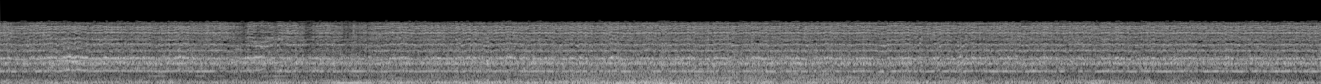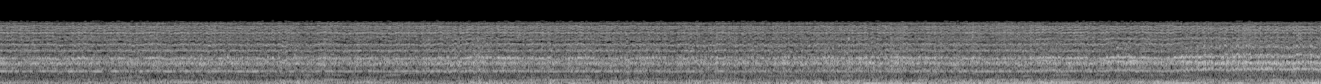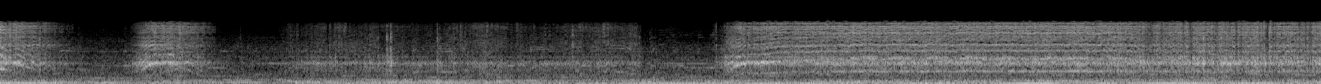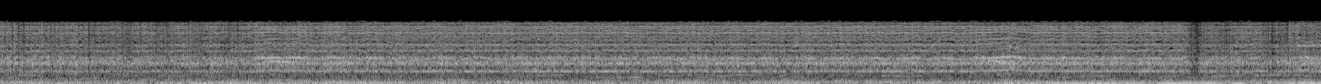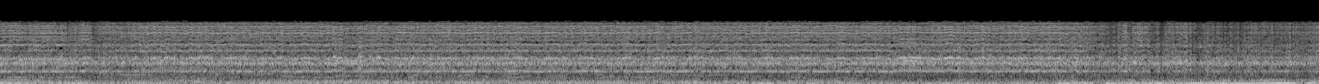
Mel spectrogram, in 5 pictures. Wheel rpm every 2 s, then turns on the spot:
160, 160, 160, 160, 160, 160, 160, 160, 160, 160, 160, 160, 160, 70, 30, 20, 30, 140, 160, 160, 160, 160, 160, 160, 160, 160, 160, 160, 160, 160, 160, 160, 160.
28-32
